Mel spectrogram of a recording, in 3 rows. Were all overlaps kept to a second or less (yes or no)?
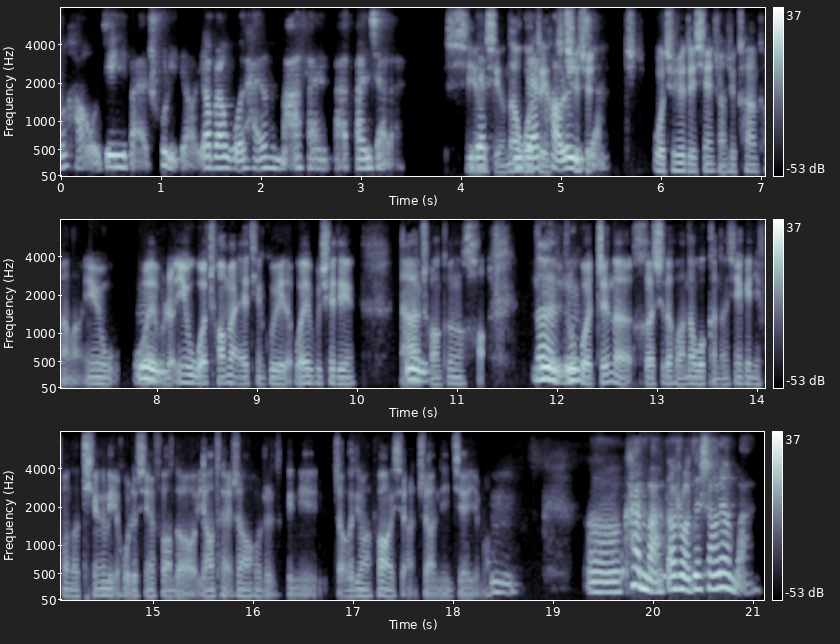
no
